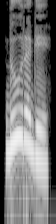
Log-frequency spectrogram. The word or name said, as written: ದುರಗೆ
